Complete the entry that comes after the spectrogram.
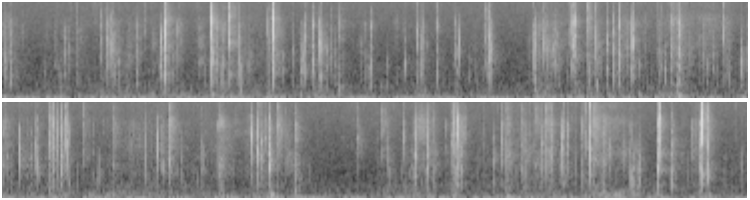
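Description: Fingertips and nails rub and crinkle the cellophane wrapping on a Carnival Cruise cotton towel. Dense, bright crackles and crunches come in quick, uneven bursts at a quiet level. Each snap dies out almost instantly.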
